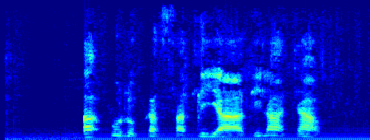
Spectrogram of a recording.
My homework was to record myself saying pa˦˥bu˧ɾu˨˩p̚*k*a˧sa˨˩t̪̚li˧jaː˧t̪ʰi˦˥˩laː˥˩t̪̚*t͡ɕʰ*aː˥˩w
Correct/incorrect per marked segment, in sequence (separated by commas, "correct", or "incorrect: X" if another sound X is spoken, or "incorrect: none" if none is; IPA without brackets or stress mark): correct, incorrect: t͡ɕ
